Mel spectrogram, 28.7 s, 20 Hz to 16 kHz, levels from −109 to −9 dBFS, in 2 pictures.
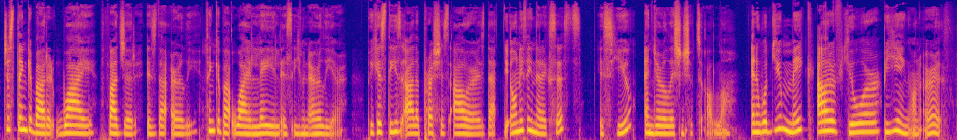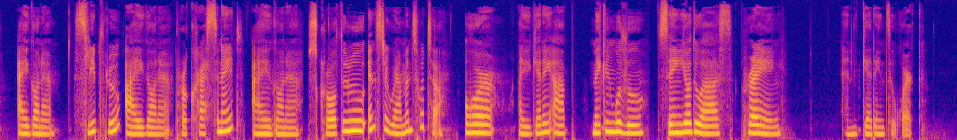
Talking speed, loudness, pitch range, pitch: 160 wpm, -22 LUFS, 195-245 Hz, 210 Hz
